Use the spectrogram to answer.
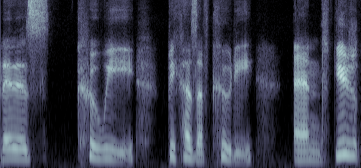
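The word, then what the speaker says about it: khui: But then I listened to the first 2 Ice Planet books, the audio versions, and they pronounce it quee. Let me explain why it is pronounced cooey and why the audiobook narrators are wrong.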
